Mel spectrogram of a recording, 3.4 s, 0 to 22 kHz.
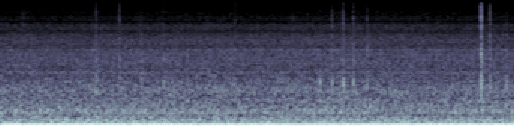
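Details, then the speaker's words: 2002 Nissan Sentra cabin blower fan switched on after the airflow selector dial cable was secured with zip ties. Low, steady rush of air with no ticking, rattle or squeal. Normal blower operation. "So it looks like I got everything working. I'm going to turn on the fan."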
